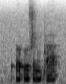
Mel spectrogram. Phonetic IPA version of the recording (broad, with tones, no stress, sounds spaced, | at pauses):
ʔ ʌ˩˧ ʔ ɤ˧ s ʌ˩ ɽ ũ˧ pʼ a˩˧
